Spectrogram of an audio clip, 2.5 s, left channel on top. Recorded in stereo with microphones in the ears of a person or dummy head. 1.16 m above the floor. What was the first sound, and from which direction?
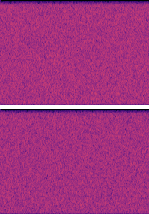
Only background noise.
